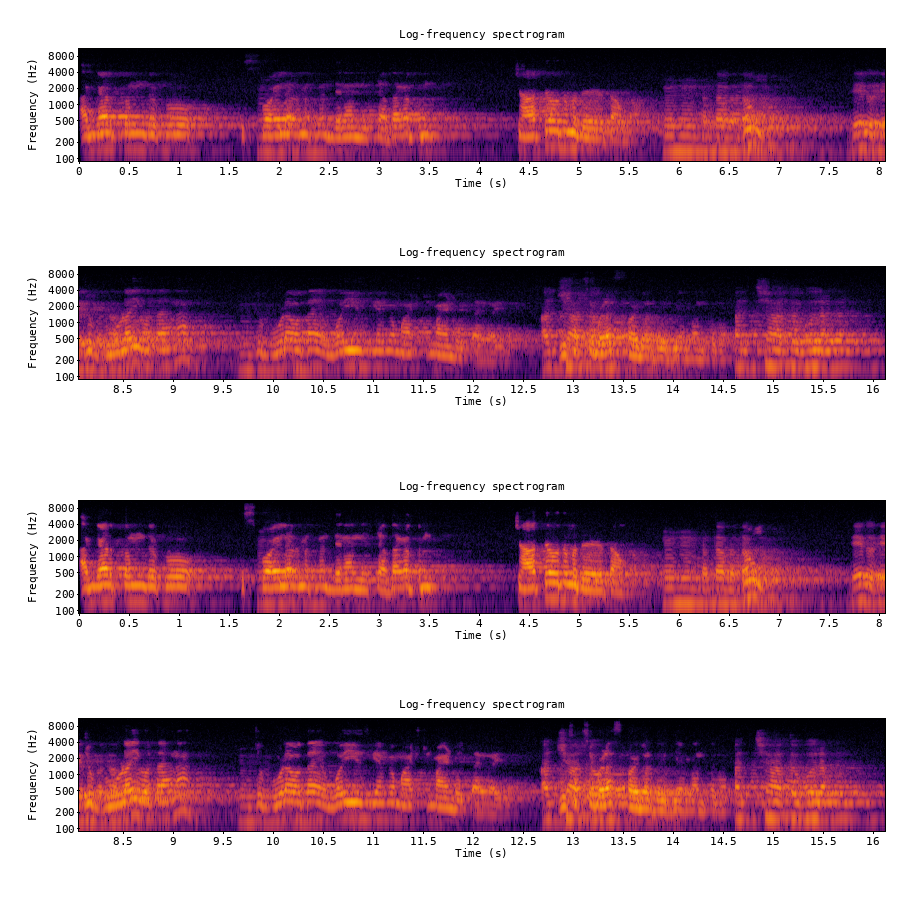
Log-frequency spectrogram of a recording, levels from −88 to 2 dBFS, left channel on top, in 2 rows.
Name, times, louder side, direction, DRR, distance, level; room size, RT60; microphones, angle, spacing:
voice 1, 0.0-1.2 1.8-3.5 4.4-5.5 6.6-6.8 8.1-9.2 9.8-12.4 12.9-14.5, right 3 dB, 85° right, 9 dB, 1.5 m, -25 dB
voice 2, 5.8-6.8 7.7-8.4 9.6-10.0 12.7-13.4 14.6-15.5, right 1 dB, 60° right, 2 dB, 4.2 m, -29 dB
28.5 x 27.0 x 7.4 m, 2.4 s
head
